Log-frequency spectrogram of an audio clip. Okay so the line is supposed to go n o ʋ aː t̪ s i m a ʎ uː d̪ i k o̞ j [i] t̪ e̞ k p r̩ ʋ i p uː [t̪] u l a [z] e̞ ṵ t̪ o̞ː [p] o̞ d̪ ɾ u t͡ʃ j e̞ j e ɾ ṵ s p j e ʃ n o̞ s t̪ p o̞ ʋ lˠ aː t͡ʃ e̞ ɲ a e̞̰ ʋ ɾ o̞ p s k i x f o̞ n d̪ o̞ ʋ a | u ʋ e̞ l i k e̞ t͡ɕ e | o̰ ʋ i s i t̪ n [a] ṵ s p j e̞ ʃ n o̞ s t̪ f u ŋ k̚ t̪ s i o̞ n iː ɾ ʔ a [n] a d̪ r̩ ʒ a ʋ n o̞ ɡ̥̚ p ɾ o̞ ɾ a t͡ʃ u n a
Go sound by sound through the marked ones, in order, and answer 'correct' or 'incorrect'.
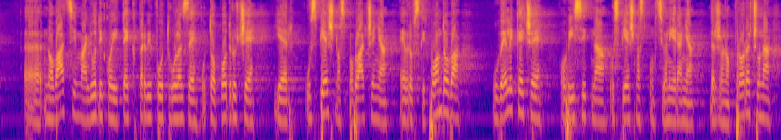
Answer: correct, correct, correct, correct, correct, incorrect: ɲ

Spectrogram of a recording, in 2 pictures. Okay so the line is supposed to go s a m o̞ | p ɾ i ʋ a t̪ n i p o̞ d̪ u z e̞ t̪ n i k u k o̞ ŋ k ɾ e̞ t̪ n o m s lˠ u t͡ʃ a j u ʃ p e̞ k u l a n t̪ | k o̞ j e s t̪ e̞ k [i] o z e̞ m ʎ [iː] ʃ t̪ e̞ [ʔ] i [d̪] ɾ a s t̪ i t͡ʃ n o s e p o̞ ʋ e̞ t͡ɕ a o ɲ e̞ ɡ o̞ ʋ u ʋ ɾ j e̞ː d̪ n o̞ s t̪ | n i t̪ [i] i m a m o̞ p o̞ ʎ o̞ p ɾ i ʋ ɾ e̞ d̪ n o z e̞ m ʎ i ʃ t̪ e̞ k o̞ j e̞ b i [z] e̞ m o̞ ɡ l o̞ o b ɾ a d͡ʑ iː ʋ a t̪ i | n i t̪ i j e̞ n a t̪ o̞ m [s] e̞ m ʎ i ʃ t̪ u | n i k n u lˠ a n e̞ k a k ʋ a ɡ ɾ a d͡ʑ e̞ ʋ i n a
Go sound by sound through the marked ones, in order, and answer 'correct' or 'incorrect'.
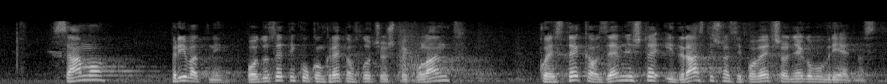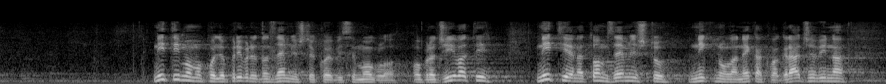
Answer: incorrect: a, incorrect: i, correct, correct, correct, incorrect: s, incorrect: z

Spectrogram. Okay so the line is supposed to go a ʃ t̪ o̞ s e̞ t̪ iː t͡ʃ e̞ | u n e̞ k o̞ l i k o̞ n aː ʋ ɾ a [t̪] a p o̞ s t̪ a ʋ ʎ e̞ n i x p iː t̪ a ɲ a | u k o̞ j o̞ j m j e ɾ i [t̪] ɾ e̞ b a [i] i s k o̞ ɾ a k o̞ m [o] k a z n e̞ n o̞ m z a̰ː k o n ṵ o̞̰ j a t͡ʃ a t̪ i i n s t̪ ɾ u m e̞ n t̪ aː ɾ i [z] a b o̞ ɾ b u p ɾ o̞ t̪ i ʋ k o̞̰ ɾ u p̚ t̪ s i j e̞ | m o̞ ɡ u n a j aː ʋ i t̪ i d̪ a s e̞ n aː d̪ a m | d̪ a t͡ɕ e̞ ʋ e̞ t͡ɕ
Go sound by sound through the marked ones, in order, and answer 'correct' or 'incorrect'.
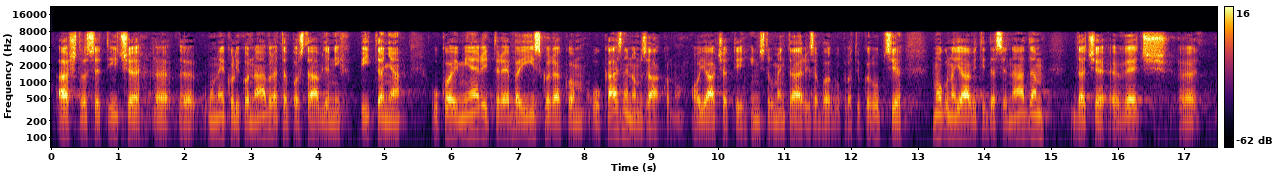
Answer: correct, correct, correct, incorrect: u, correct

